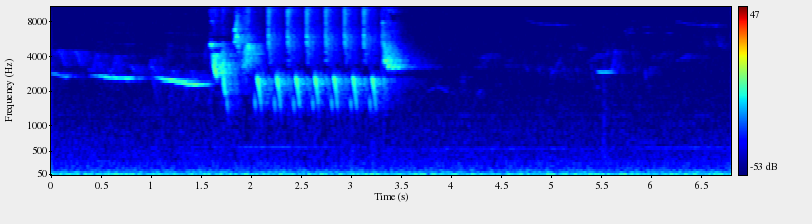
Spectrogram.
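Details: Nightingale singing: a thin rising whistle and a sweeping note, then a fast, evenly spaced run of loud, rich repeated notes for about two seconds, followed by quiet pauses and faint distant calls.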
